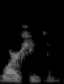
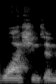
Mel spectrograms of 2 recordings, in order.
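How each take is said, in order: First: It is said with an R sound inserted. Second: It is said without an R sound. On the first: This is how a regional accent says it. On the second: This is the usual pronunciation.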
